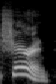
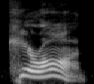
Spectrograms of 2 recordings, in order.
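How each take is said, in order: First: The name begins with an SH sound. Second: The name begins with a K sound. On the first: The speaker calls it wrong. "it's not Sharon" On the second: The speaker calls it right. "It's pronounced Kieran"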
